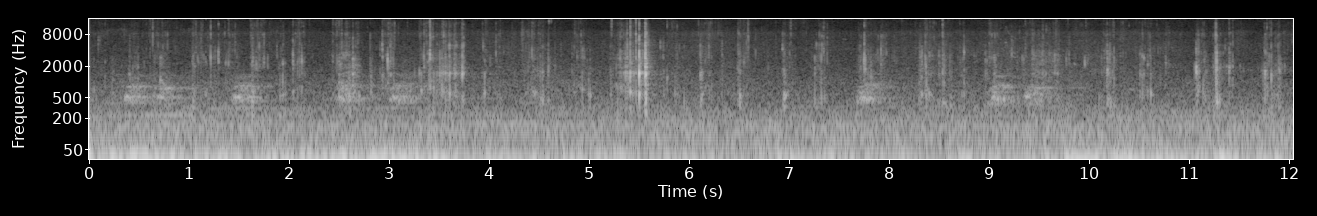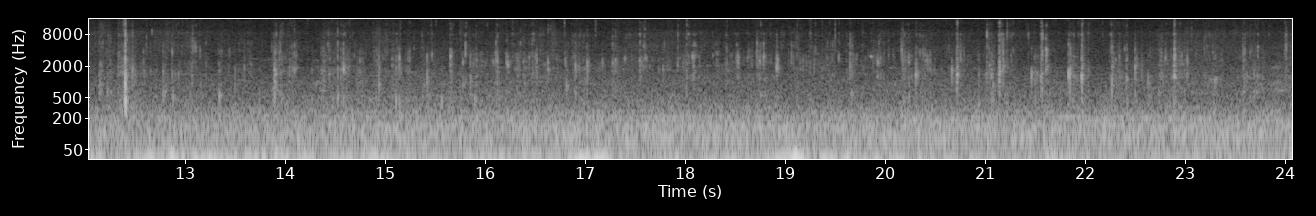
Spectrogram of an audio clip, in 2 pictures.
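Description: Doberman chewing raw pork skin: irregular biting and chewing clicks, with one sharper snap about five and a half seconds in.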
